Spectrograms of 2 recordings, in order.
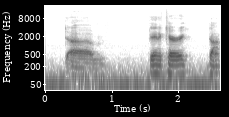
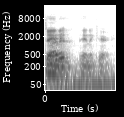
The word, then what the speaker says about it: Dana Carvey: Mine was probably between him and Dana Carey. What's that? How you say it? Dana Carvey.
